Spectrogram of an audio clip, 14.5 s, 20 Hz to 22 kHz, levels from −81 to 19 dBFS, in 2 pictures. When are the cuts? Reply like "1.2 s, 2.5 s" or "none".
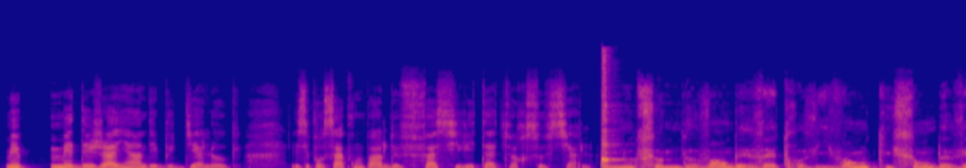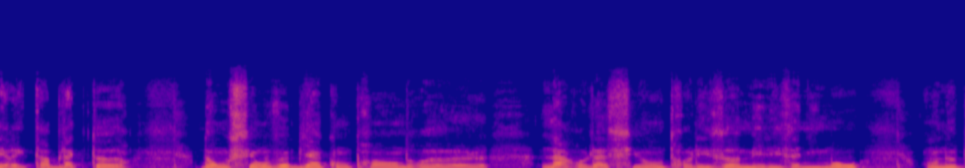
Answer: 4.4 s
